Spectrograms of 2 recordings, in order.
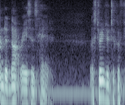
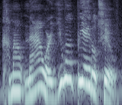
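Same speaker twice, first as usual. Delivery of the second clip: loud, higher warning yell; threatening shout; 10 semitones higher, 5 dB louder than usual. A narrator's reading. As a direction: bellow the threat at him. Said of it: "Terran shouted".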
